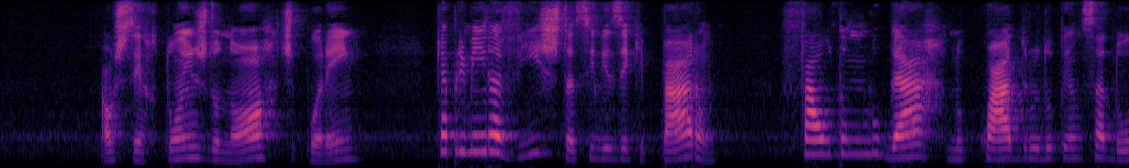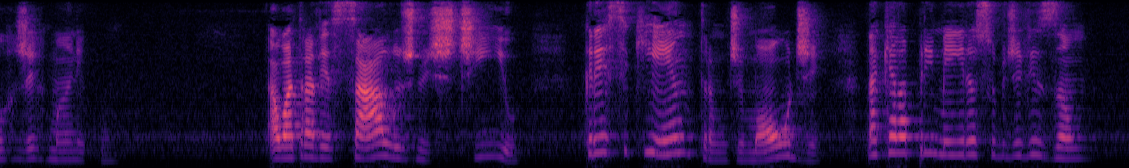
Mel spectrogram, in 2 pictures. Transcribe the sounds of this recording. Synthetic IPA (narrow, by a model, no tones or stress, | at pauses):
a̰wʃseɾt̪õj̃zd̪ʊnɔχt͡ʃɪ̥poɾẽj̃ | kɪɐpɾimejɾɐviʃt̪ɐsɪlizekipaɾɐ̃w̃ | fawt̪ɐũluɡaɾnʊkwad̪ɾʊd̪ʊpẽsad̪oɾʒeɾmɐ̃nikʊ | a̰wat̪ɾavesalʊznʊiʃt͡ʃijʊ | kɾesɪkiẽnt̪ɾɐ̃w̃d͡ʒɪmɔwd͡ʒɪ | nakɛlɐpɾimejɾɐsubd͡ʒivizɐ̃w̃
